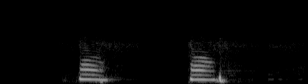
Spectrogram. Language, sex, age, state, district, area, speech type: Hindi, female, 60+, Uttar Pradesh, Sitapur, rural, conversation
